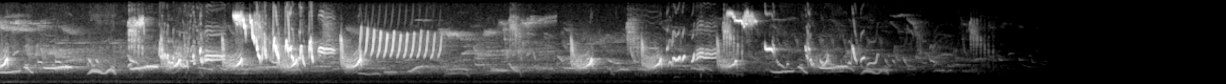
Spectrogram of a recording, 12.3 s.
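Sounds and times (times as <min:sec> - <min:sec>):
European robin singing: 0:00.0 - 0:08.9.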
